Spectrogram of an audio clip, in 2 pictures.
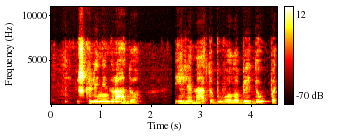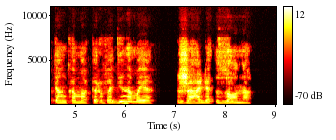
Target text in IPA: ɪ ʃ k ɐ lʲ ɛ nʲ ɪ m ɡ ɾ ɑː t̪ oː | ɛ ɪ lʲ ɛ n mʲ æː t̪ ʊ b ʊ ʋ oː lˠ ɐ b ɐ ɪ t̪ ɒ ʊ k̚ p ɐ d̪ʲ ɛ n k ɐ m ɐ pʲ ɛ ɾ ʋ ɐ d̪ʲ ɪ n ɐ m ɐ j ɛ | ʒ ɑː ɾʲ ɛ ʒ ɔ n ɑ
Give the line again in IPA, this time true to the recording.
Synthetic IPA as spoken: ɪ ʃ k ɐ lʲ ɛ nʲ ɪ ŋ ɡ ɾ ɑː d̪ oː | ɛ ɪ lʲ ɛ mʲ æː t̪ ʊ b ʊ ʋ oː lˠ ɐ b ɐ ɪ d̪ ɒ ʊ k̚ p ɐ t̪ʲ ɛ ŋ k ɐ m ɐ pʲ ɛ ɾ ʋ ɐ d̪ʲ ɪ n ɐ m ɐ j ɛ | ʒ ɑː lʲ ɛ z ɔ n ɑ

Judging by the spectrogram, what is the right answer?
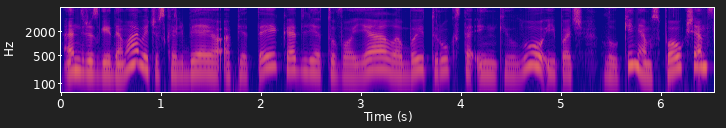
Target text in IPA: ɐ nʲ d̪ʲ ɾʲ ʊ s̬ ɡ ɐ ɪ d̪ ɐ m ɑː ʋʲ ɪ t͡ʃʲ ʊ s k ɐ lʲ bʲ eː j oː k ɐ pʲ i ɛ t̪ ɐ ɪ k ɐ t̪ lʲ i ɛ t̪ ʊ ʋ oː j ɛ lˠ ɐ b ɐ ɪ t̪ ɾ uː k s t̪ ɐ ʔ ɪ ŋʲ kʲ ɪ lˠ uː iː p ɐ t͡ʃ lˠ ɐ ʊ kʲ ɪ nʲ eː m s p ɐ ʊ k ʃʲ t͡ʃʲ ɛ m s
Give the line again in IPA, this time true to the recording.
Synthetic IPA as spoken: ɐ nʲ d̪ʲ ɾʲ ʊ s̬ ɡ ɐ ɪ d̪ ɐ m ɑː ʋʲ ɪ t͡ʃʲ ʊ s k ɐ lʲ bʲ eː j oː ʔ ɐ pʲ i ɛ t̪ ɐ ɪ k ɐ t̪ lʲ i ɛ t̪ ʊ ʋ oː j ɛ lˠ ɐ b ɐ ɪ t̪ ɾ uː k s t̪ ɐ ʔ ɪ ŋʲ kʲ ɪ lˠ uː iː p ɐ t͡ʃ lˠ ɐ ʊ kʲ ɪ nʲ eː m s p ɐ ʊ k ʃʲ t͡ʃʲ ɛ m s

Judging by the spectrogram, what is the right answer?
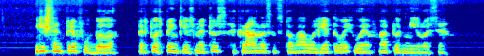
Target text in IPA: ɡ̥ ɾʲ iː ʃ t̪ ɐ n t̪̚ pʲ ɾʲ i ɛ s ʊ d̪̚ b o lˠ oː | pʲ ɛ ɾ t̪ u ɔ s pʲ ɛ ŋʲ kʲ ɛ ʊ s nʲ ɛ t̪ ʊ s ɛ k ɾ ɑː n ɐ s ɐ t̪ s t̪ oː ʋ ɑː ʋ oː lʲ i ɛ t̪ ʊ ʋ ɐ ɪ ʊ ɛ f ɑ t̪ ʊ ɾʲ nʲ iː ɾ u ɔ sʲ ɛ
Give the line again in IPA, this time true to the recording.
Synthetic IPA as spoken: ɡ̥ ɾʲ iː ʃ t̪ ɐ n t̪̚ pʲ ɾʲ i ɛ f ʊ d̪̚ b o lˠ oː | pʲ ɛ ɾ t̪ u ɔ s pʲ ɛ ŋʲ kʲ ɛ ʊ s mʲ ɛ t̪ ʊ s ɛ k ɾ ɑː n ɐ s ɐ t̪ s t̪ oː ʋ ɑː ʋ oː lʲ i ɛ t̪ ʊ ʋ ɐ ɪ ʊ ɛ f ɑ t̪ ʊ ɾʲ nʲ iː ɾ u ɔ sʲ ɛ

